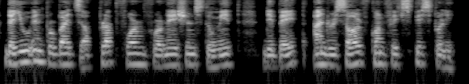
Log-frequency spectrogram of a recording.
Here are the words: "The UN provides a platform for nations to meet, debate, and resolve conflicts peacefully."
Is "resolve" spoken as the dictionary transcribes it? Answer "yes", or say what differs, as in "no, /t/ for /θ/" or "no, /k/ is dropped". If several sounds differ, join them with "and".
no, /s/ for /z/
